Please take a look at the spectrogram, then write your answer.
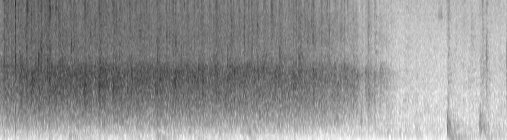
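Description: Sustained audience applause greets Governor Poloz at a morning economic progress talk, a dense even clapping that holds for about seven seconds before tapering off, followed by two faint isolated knocks.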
